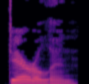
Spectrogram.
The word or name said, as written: darylyn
